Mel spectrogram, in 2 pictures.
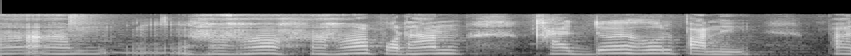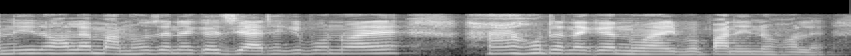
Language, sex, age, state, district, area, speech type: Assamese, female, 30-45, Assam, Sivasagar, rural, spontaneous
